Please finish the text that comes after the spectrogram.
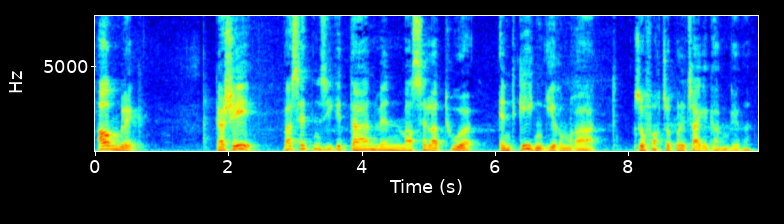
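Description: An actor playing a forceful police inspector in a German radio crime drama, putting questions insistently. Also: male voice, mid-range voice, animated, a little slow.

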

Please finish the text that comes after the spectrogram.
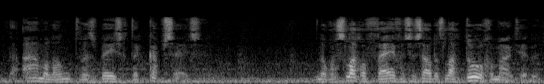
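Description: An actor playing an earnest, dutiful young first mate in a radio drama, measured, grave and respectful. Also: male voice, natural voice. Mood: grave explaining. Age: young adult. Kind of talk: dramatic radio play acting. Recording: engine rumble behind the voice.

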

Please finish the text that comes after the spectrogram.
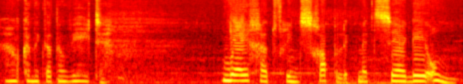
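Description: A woman's voice: medium pitch, a little slow, mellow, a little hiss or hum, natural voice. An actress in a Dutch radio play, playing an anxious, guarded woman who speaks hesitantly and earnestly. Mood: suspicious. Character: anxious, guarded woman distrustful of her male suitor.

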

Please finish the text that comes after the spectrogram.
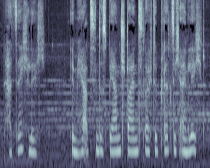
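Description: A woman's voice: fairly high pitch, flat delivery, measured pace, a little mellow, soft background music. An actress playing a young girl heroine who narrates her inner thoughts in a radio drama with breathless intensity. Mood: hushed wonder.

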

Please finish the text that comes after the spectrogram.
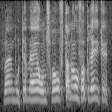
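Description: Village baker, radio drama, scheming, insinuating, gruff, bossy, deliberate. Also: male voice, extremely high pitch, steady tone, darkish tone. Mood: guarded, dismissive. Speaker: actor in a radio play. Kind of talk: Dutch radio play acting.

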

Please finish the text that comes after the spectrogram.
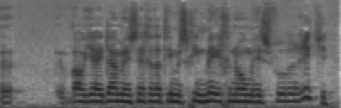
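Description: A man acting in a Dutch radio drama as a sceptical companion who asks brisk, incredulous questions. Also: fairly high pitch, little pitch movement, a little hiss or hum, close to an everyday voice. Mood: incredulous, questioning. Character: sceptical, questioning male companion named Dave.

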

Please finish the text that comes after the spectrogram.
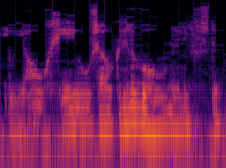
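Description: An actor playing a placating, wry husband in a 1970s radio drama, soothing, teasing and at times hesitant. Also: male voice, fairly low pitch, fairly even intonation, takes it slowly, very noisy. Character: placating, wry husband, timid younger brother. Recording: dull, distant old radio recording.

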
